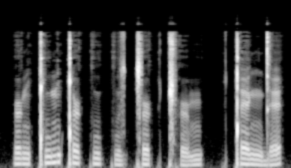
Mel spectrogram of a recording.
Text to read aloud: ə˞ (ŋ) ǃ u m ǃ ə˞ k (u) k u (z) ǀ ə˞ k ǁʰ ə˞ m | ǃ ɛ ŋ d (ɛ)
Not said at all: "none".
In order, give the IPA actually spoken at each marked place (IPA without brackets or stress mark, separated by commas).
ŋ, u, z, ɛ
